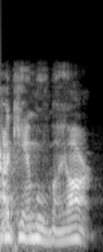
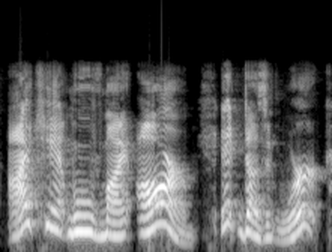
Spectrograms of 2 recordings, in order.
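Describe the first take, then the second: First: Said in the usual way. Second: "I can't move my arm" slow, higher and louder, stress on "arm"; insistent complaint. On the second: Retold or imitated. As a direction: drag out "arm" with desperate emphasis. Desperate about his arm.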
